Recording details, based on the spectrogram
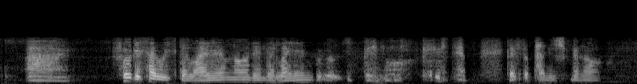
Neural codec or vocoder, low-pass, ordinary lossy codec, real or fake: codec, 32 kHz, 1.9 kbps, SNAC; 3.6 kHz; none; fake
